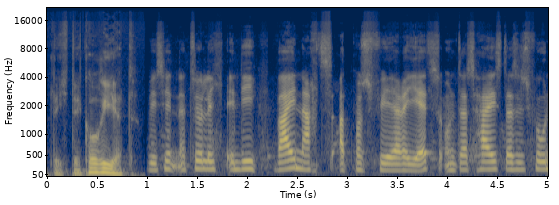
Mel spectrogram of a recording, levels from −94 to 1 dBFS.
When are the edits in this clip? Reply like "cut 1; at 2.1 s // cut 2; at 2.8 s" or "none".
none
